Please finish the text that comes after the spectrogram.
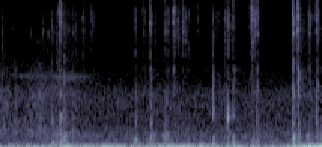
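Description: Rapid typing on a computer keyboard, a dense run of sharp close key clicks with uneven rhythm that picks up toward the end, entering a Linux terminal command, with no voice.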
